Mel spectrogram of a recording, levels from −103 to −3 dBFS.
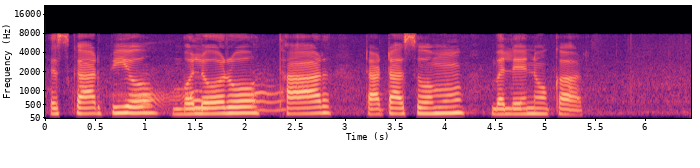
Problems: constant background noise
